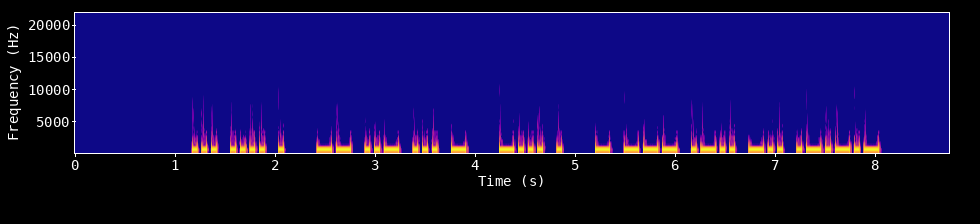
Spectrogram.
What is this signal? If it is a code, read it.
Morse code, heard as a keyed tone, about 25 wpm, 700 Hz. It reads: SHE MUST BE TOLD.
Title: Sentences from Top 400 Words 25wpm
